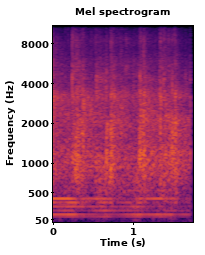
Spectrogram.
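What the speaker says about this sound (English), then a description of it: "Clap your hands together" A church congregation clapping their hands together at a morning healing and deliverance service, a steady dense patter of many hands over a low sustained tone, fairly close and filling the room.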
